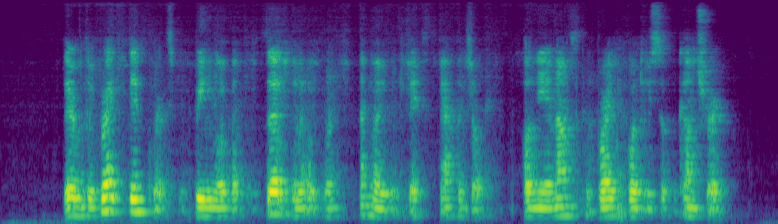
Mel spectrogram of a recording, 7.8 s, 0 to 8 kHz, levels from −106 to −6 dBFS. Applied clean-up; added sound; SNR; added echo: neural mask model DeepFilterNet 3.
